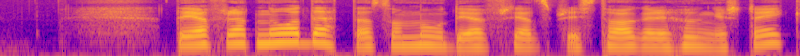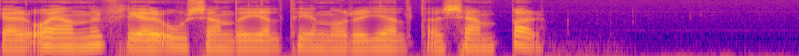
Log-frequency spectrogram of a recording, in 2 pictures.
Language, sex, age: Swedish, female, 37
